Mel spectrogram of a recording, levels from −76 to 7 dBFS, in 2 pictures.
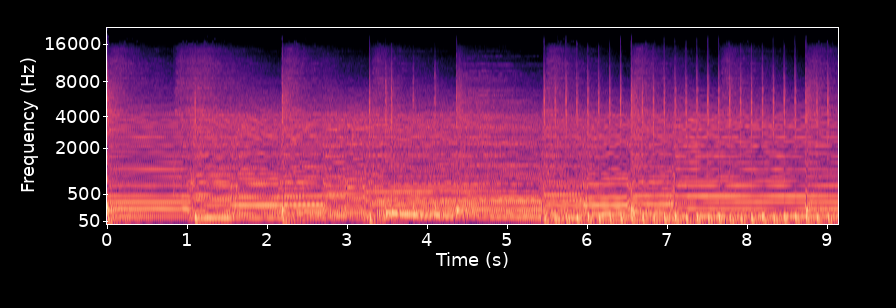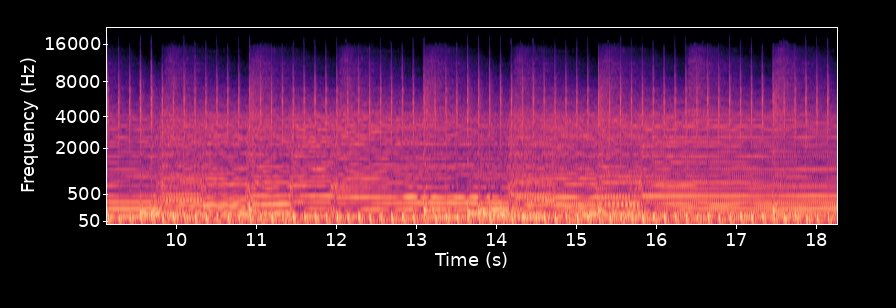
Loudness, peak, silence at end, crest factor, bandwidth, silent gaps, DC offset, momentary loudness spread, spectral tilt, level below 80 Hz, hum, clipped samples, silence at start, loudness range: -12 LUFS; 0 dBFS; 0 s; 12 dB; 16.5 kHz; none; under 0.1%; 2 LU; -5 dB/octave; -22 dBFS; none; under 0.1%; 0 s; 1 LU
